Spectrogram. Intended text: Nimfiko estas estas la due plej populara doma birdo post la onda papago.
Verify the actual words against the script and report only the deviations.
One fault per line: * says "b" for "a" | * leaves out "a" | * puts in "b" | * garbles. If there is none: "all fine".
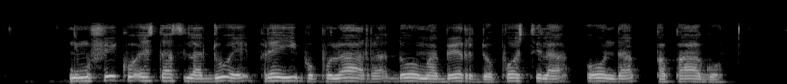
* leaves out "estas"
